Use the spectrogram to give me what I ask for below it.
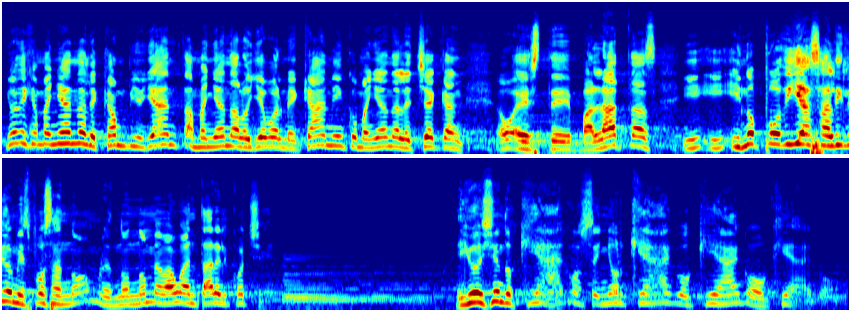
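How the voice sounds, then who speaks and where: High-voiced Mexican pastor preaching passionately. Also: male voice, brisk, faint music behind. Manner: builds from quiet personal story to loud impassioned preaching. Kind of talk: sermon.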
